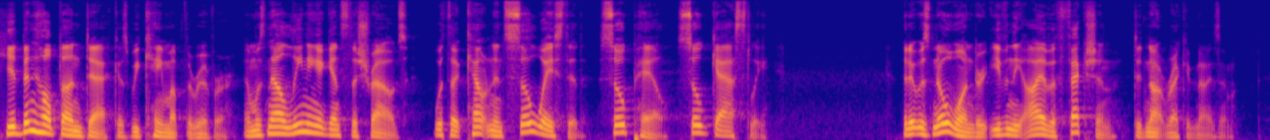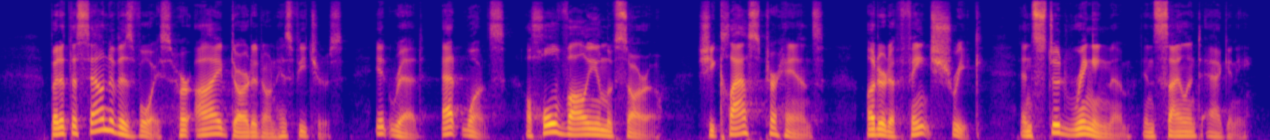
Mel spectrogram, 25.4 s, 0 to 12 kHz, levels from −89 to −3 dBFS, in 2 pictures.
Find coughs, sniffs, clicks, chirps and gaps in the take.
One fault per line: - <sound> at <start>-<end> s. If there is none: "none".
none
